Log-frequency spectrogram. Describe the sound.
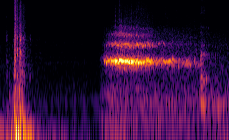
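Tires screech in a loud, sustained high-pitched squeal as a car is driven fast, lasting over a second after a short burst of noise at the start.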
